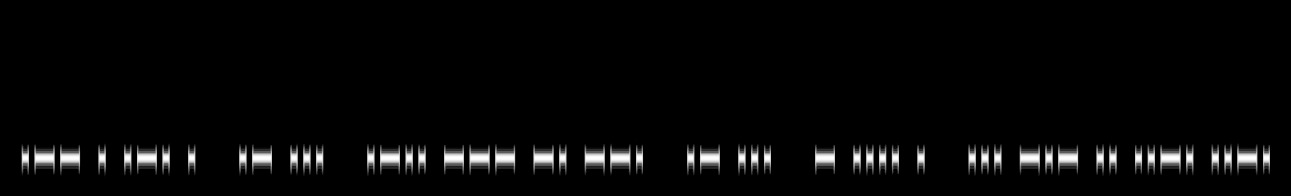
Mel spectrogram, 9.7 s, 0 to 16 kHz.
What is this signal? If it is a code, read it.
Morse code, heard as a keyed tone, about 25 wpm, 600 Hz. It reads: WERE AS LONG AS THE SKIFF
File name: the old man and the sea part 1 25wpm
